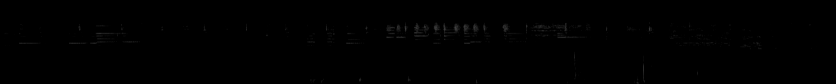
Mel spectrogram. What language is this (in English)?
Swahili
